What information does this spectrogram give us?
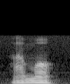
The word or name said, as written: A mo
